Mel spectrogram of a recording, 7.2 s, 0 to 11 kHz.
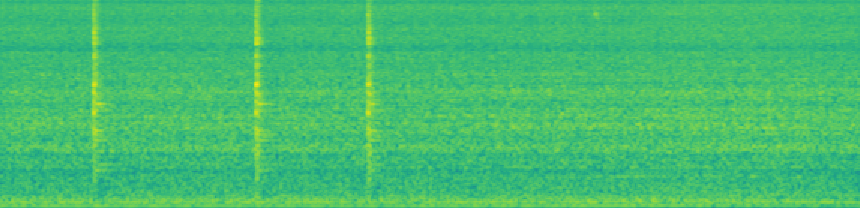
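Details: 2014 Toyota Tundra, driver's side: steady idle with three sharp, irregular pops in the first few seconds, intermittent popping at idle, cause not yet pinned down.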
